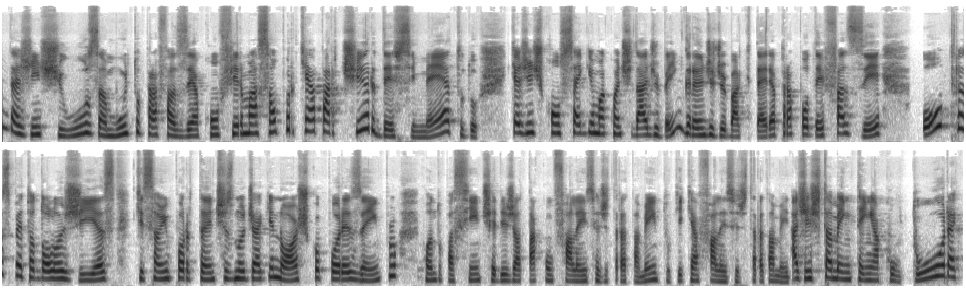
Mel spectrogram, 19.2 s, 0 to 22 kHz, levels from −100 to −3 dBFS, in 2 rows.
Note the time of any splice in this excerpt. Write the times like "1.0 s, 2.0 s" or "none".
13.8 s, 17.5 s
